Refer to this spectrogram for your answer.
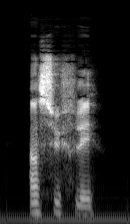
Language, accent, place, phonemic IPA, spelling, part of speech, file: French, France, Lyon, /ɛ̃.sy.fle/, insuffler, verb, LL-Q150 (fra)-insuffler.wav
- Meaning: 1. to infuse 2. to instill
